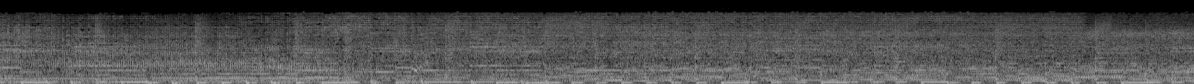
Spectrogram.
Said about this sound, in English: Water is fed into the hole to keep the dust down and cool the drill bit.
